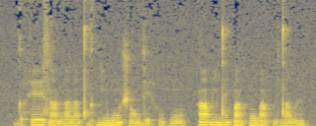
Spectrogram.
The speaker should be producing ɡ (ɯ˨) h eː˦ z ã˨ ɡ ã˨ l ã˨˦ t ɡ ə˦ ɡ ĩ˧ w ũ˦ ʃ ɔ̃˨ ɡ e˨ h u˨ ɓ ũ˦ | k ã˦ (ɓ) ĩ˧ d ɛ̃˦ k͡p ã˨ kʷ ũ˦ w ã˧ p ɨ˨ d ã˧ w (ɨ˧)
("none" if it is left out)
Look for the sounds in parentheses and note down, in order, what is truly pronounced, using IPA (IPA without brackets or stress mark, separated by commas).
ə˨, ɓ, ɨ˦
